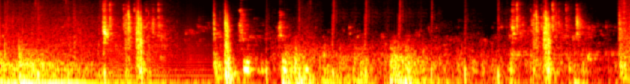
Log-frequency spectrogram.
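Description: A young woman talks quietly into a close microphone.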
